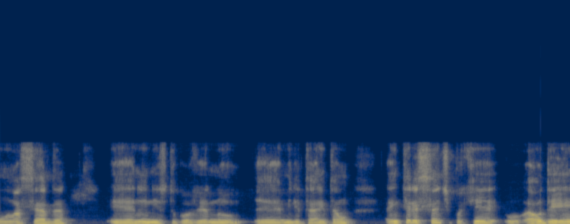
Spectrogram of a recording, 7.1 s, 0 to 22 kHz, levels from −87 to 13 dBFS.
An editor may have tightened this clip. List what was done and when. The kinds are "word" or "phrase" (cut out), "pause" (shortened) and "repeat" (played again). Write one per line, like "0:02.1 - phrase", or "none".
0:01.7 - word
